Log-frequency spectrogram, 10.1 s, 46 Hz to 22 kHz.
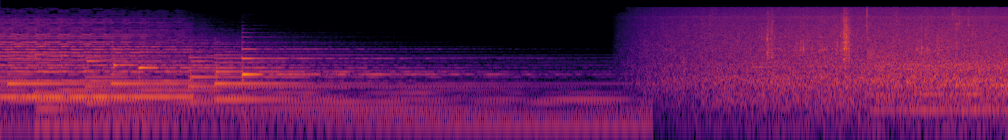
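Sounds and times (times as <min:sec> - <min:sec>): steady outdoor hiss: 0:00.0 - 0:02.2, 0:06.2 - 0:10.0.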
